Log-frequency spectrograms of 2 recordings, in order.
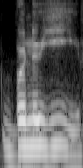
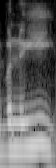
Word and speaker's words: Bernoulli: whenever you have like a Swiss pronunciation of 2 L's, it's always yi, like Bernoulli for the Bernoulli family.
